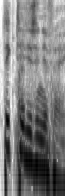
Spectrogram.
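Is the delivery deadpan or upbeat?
deadpan. It is said in a flat, expressionless way. "you got the deadpan guys"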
